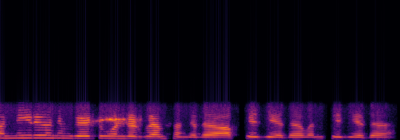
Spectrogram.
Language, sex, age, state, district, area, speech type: Kannada, female, 45-60, Karnataka, Dharwad, urban, conversation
